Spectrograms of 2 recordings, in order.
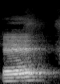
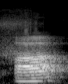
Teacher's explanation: ए को बोल रहे हैं और आ को बोल रहे हैं, तो आ में लगभग दुगना समय लग रहा है उसको उच्चारण करने में, इसलिए हम इसको द्विमात्रिक कहेंगे, इसको एक मात्रिक कहेंगे।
